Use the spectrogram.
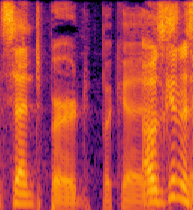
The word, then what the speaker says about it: Scentbird: Scentbird. What's it called? Scentbird. Scentbird? Scentbird. It actually says in the read here, emphasize the T in Scentbird because I was gonna say, the name is difficult to hear.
